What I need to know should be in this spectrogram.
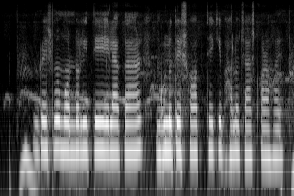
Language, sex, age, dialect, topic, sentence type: Bengali, female, 25-30, Northern/Varendri, agriculture, statement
